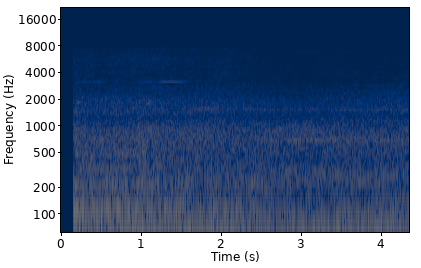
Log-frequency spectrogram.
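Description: Steady low rumble of heavy demolition machinery running, with no distinct crashes or impacts.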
